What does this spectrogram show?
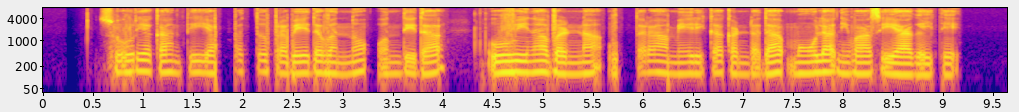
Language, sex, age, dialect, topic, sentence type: Kannada, male, 18-24, Mysore Kannada, agriculture, statement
